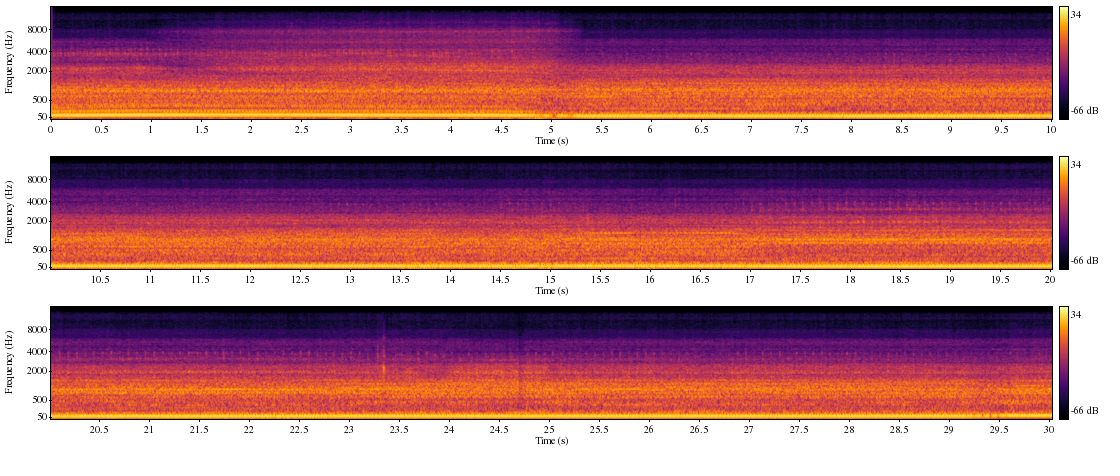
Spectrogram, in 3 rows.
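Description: Oliver 1650 diesel tractor engine running steadily at a low drone. A higher hiss over it stops about five seconds in.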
